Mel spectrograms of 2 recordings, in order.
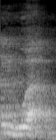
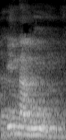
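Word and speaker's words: إن هو: Kayak tadi, harusnya kan in huwa, dia bacanya innahu, ya kan?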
